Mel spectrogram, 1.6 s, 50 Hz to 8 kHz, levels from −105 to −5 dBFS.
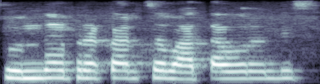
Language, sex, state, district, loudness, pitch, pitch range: Marathi, female, Maharashtra, Dhule, -13 LUFS, 260 Hz, 250-265 Hz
